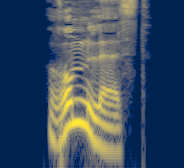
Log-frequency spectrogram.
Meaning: second-person singular subjunctive I of rummeln
- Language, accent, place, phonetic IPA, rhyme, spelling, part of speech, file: German, Germany, Berlin, [ˈʁʊmləst], -ʊmləst, rummlest, verb, De-rummlest.ogg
